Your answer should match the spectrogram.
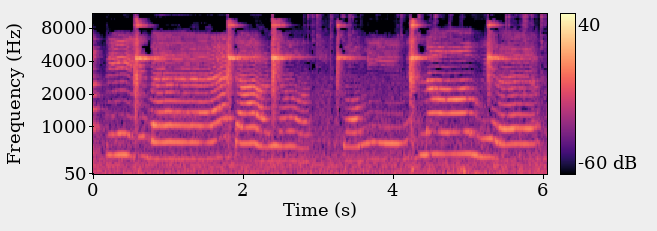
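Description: A young girl singing a devotional chant in a high child's voice, holding long notes that slide in pitch. Small brass hand cymbals (kartals) are struck about once a second, each strike ringing on briefly.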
